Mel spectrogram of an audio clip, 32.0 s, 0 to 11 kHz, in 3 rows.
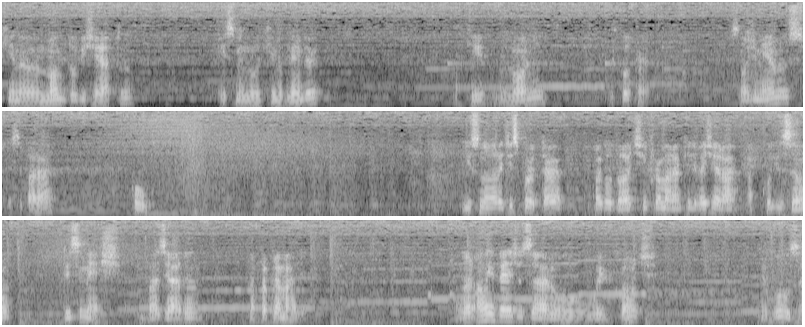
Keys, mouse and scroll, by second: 1.7 click, 7.3 click, 7.7 click, 9.9-12.7 typing, 14.3 Return.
